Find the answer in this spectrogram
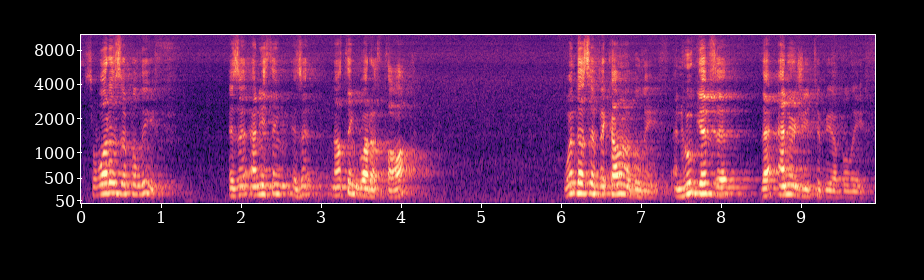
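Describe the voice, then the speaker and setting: A man's voice: on the high side, mellow. A man giving a live conference talk to an audience, asking rhetorical questions and building long repeated lists. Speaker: conference speaker. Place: large hall. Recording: echoey hall from far off.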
